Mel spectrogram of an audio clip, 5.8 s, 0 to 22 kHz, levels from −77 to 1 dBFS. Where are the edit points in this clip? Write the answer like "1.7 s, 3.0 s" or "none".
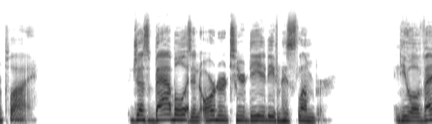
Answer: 2.5 s, 3.2 s, 3.7 s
